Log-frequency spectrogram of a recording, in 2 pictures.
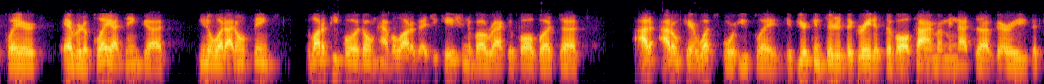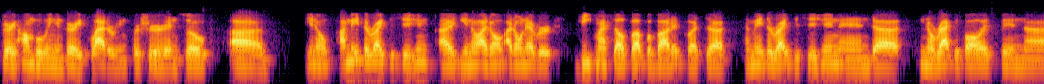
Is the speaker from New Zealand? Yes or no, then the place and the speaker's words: no; Edmonton, Alberta, Canada; growing up in Canada, and especially Edmonton, Alberta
